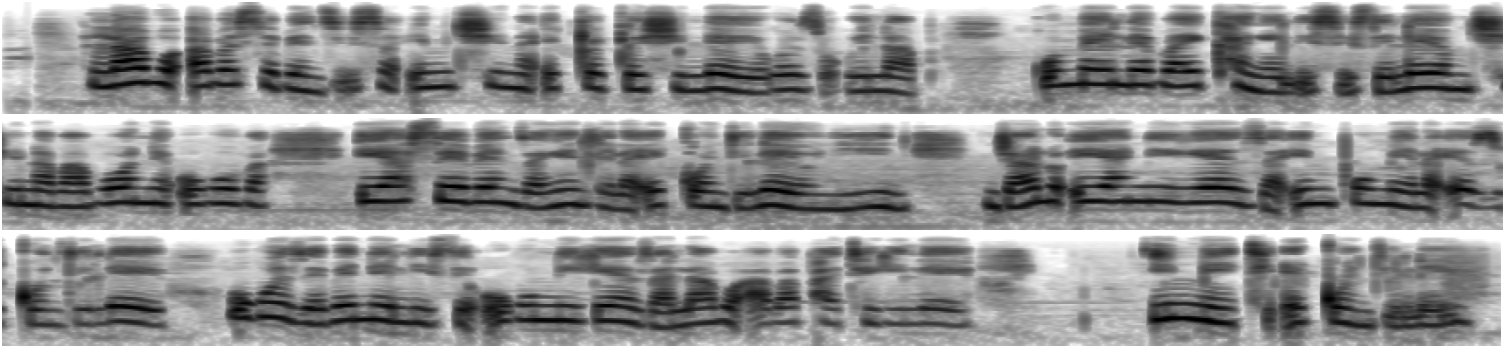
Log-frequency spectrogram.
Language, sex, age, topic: North Ndebele, female, 25-35, health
